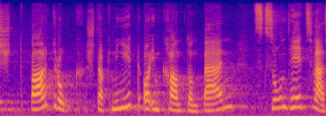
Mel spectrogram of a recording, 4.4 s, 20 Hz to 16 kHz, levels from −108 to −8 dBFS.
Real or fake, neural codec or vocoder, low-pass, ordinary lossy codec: fake; vocoder, 44.1 kHz, 128 mel bands every 512 samples, BigVGAN v2; 14.4 kHz; AAC, 96 kbps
